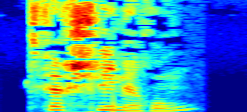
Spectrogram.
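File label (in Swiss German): "verschlimmerung", Alsatian; medecine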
